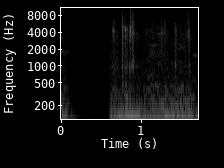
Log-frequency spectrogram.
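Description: Rapid, continuous mouse clicking during a game of Minecraft, a dense run of sharp close clicks after a brief silence.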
